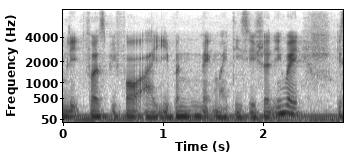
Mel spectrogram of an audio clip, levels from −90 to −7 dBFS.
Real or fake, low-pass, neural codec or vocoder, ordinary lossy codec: real; none; none; none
